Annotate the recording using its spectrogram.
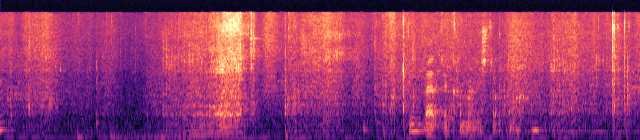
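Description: Jacket fabric rustles as a man moves.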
